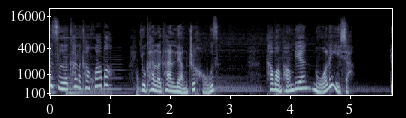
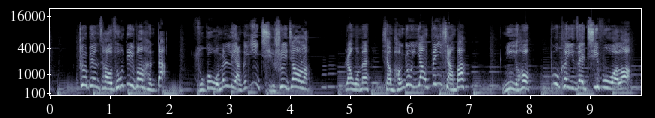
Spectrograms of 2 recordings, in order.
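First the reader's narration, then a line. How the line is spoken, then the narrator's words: Loud, bold voice. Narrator (Chinese): 鼓起勇气，大声地对狮子说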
